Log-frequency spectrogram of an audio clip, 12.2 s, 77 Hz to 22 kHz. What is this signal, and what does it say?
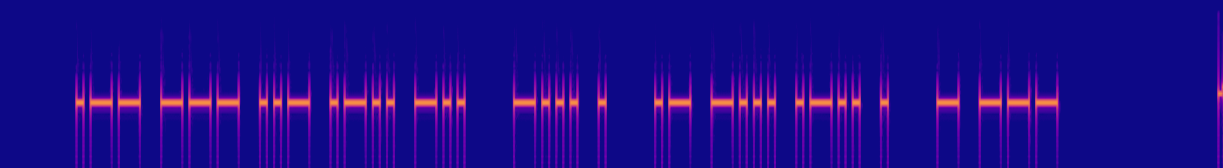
Morse code, heard as a keyed tone, about 17 wpm, 700 Hz. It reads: WOULD BE ABLE TO
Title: Sets of 4 Words 17wpm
